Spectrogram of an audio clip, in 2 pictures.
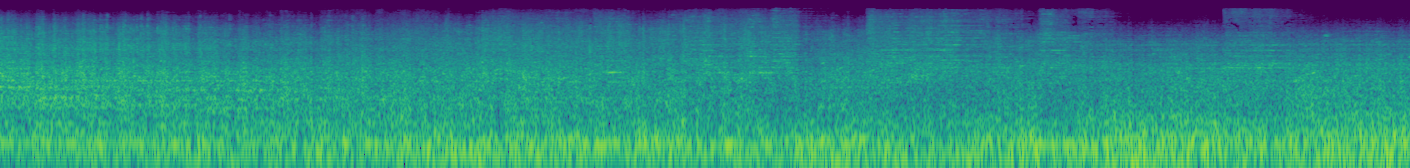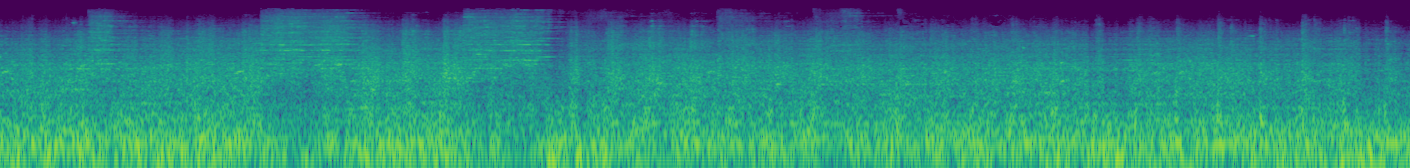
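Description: Coal hopper cars of a long freight train rolling slowly past on steel rails, with a steady rumble of wheels and a clickety-clack over the rail joints. High-pitched wheel squeal rises and fades several times as the cars go by.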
